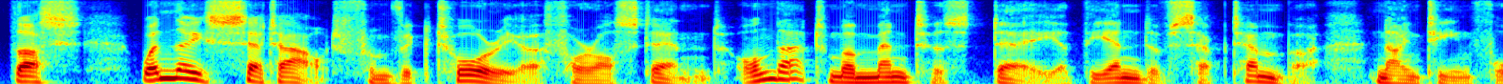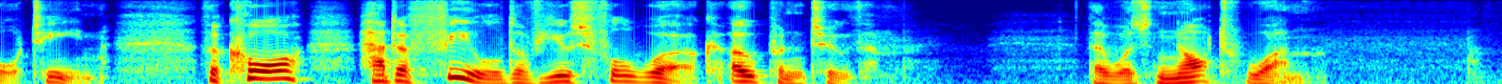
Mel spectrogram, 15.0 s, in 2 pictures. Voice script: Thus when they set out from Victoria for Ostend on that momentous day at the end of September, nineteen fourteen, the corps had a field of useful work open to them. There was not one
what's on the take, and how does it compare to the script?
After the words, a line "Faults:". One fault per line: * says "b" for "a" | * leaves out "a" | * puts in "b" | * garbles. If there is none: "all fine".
Thus when they set out from Victoria for Ostend on that momentous day at the end of September, nineteen fourteen, the corps had a field of useful work open to them. There was not one
Faults:
all fine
